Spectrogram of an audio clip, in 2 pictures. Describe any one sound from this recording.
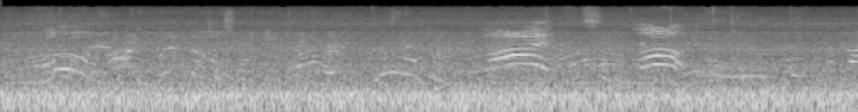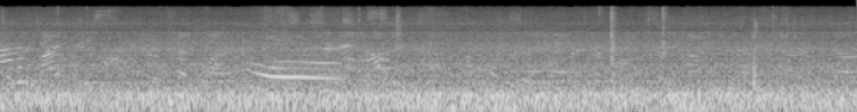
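A jet engine roars steadily from inside an airliner cabin.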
